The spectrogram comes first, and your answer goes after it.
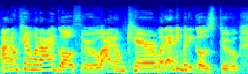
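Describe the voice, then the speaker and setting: The delivery moves at a moderate pace with lively intonation. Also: woman. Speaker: vlogger, parent of child with cancer. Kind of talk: personal testimony vlog. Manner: halting.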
